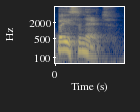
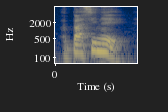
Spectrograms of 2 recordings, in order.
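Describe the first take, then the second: First: The word is pronounced in an English way. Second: The word is pronounced in a French way.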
